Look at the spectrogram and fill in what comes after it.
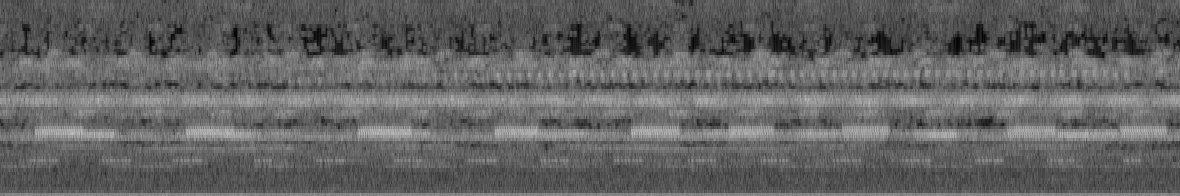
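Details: Several crickets sing in a park at evening, continuous shrill bands joined by rhythmic short chirps spaced under a second apart, over a soft low hum.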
